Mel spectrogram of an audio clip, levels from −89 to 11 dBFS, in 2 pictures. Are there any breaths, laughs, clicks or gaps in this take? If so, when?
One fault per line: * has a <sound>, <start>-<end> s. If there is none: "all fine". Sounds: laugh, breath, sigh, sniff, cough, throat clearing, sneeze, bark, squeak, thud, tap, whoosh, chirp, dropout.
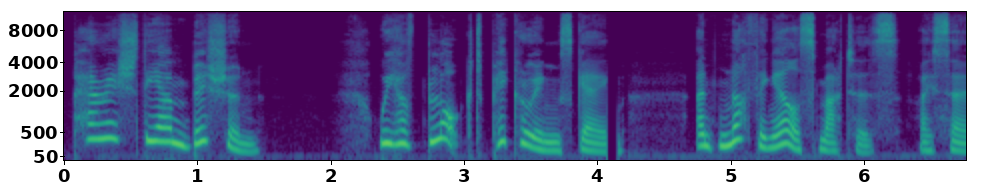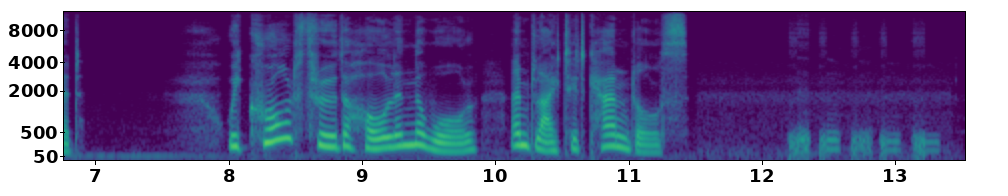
* has a dropout, 4.1-4.1 s
* has a laugh, 12.2-13.3 s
